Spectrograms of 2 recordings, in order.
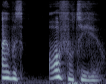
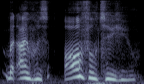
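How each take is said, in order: First: Whispered, tearful whimper; crying into her shoulder, whispered whimper. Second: Slower, cracking voice; tearful confession, voice breaking. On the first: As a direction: confess it in a broken whisper. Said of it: "he whimpered, sniffling loudly". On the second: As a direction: let the voice crack on it. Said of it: "his voice breaking". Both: A narrator's reading.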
